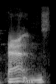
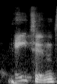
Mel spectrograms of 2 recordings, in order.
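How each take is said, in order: First: Patent is said with an American pronunciation. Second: Patent is said with a British pronunciation. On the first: The speaker calls it right. "instead of a patent" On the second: The speaker calls it wrong. "you call it a patent"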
